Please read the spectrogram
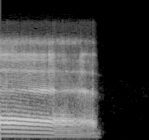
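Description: A man's long drawn-out hesitation sound, a held 'uhhh' of about a second and a half with its pitch sinking slightly, which cuts off suddenly.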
